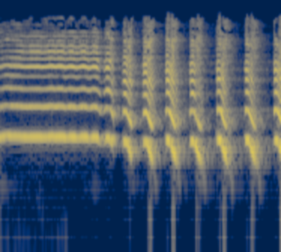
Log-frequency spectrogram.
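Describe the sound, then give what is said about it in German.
A monkey calls out with a long, steady high-pitched hoot, then breaks into a rhythmic run of about seven loud, sharp yelps, with no talking. “Dazu gehören Beobachtungen an Affen”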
